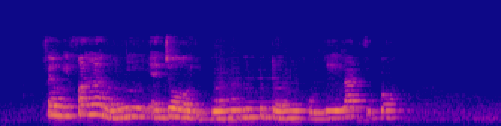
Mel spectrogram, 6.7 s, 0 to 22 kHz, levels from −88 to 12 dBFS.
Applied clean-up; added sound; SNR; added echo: neural separator model SepFormer DNS4.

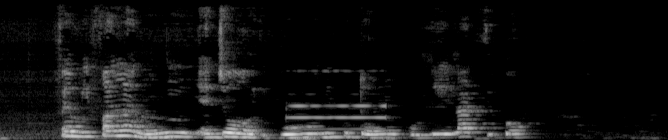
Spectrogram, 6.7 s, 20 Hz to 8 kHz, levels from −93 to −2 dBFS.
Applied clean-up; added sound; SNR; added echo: classical method WPE with log-MMSE.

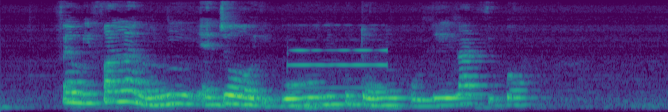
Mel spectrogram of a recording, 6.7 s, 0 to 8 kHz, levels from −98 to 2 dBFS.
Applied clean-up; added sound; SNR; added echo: none; Organ; 15 dB; reverberation time 0.6 s.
